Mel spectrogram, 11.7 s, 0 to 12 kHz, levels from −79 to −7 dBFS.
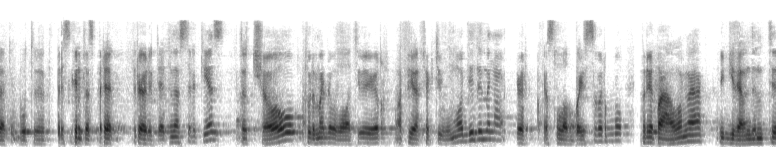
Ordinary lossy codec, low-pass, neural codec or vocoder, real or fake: AAC, 32 kbps; 7.2 kHz; codec, 16 kHz, 1 kbps, X-Codec, HuBERT features, trained on general audio; fake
